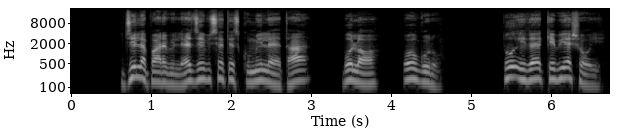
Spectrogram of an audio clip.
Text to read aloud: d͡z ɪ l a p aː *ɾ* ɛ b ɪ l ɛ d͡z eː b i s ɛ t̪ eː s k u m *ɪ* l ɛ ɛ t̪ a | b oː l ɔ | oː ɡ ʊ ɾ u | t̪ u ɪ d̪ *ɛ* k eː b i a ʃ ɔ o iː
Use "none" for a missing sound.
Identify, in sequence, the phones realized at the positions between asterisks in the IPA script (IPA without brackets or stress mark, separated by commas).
ɾ, ɪ, ɛ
